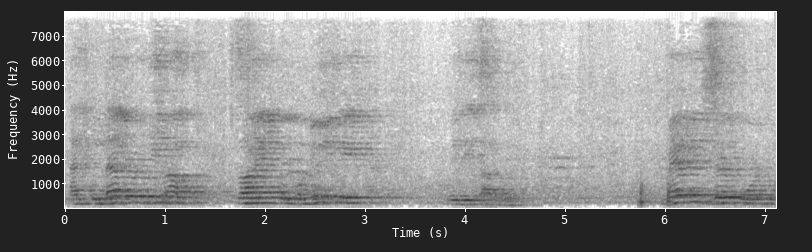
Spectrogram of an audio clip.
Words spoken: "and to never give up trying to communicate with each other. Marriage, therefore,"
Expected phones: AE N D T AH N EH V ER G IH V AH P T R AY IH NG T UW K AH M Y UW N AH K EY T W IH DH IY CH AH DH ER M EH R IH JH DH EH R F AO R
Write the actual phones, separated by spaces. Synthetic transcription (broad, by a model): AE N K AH N EH V ER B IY AH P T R AY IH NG T UW K AH M Y UW N AH K EY T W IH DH IY CH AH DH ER M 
